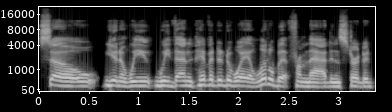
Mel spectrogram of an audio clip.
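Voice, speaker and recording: In a Midwestern accent, a woman talks very fast with fairly even intonation, and the sound is dry and close with no echo. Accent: Midwestern, noticeable vowels. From US Midwest. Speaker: business executive. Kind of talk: podcast interview.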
